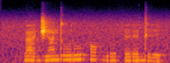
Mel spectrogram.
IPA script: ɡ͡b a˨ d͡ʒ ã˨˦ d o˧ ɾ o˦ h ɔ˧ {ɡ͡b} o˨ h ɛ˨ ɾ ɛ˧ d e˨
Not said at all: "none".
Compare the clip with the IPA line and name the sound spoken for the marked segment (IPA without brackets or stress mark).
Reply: ɡ͡b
